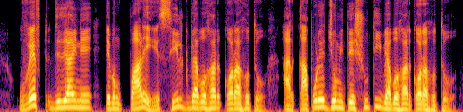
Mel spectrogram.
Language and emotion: Bengali, neutral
